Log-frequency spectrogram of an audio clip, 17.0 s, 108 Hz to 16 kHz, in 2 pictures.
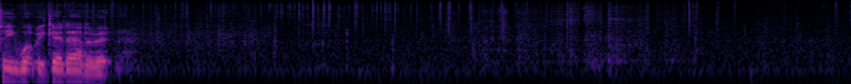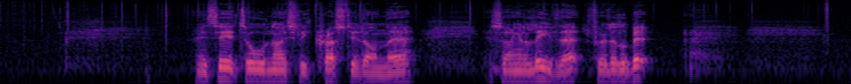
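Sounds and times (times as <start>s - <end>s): faint crackling on hot steel: 0.0s - 17.0s.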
